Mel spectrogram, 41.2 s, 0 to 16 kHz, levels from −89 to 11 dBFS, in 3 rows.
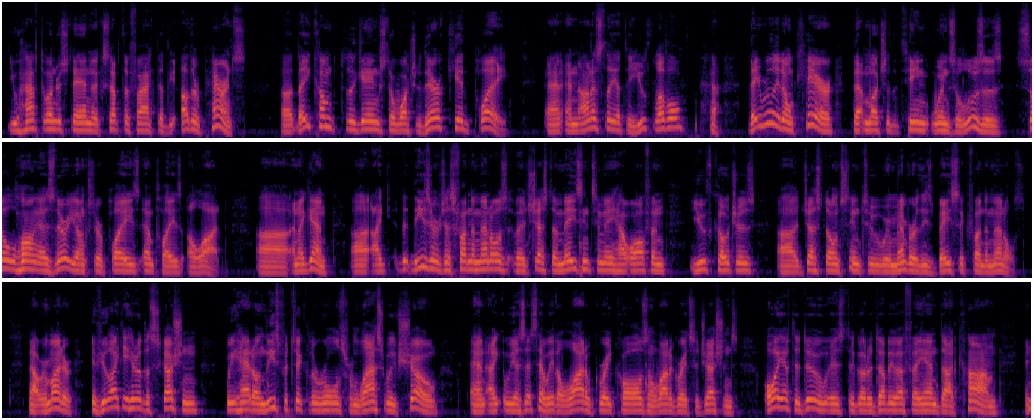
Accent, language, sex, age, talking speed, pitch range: American, English, male, 50-69, 185 wpm, 135-165 Hz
